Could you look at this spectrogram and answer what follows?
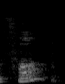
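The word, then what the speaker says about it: faux: এরপরে ইক্স এর উচ্চারণ আমাদের নাই, তাহলে এফ এর জন্য আমরা নিলাম ফ, এবং আ ইউ এর জন্য আমরা নিলাম ওকার, ফো।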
